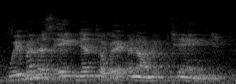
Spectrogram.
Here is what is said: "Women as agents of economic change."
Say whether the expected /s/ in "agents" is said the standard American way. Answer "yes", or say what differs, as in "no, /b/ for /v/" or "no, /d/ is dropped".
no, /s/ is dropped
